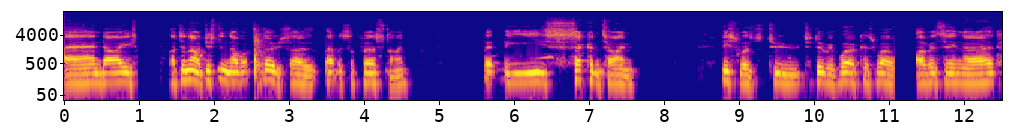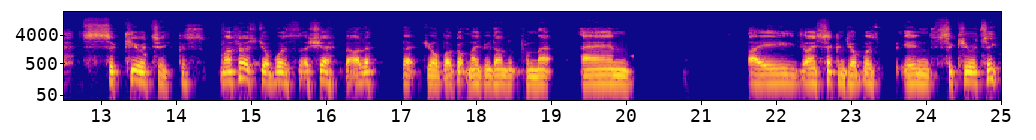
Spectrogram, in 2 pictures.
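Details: Adult man who has stammered since about age seven, with onset after childhood trauma (his parents' deaths); after a three-day therapy course teaching a breathing technique he still gets stuck on some words and swaps words. Stuttering (stammer).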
